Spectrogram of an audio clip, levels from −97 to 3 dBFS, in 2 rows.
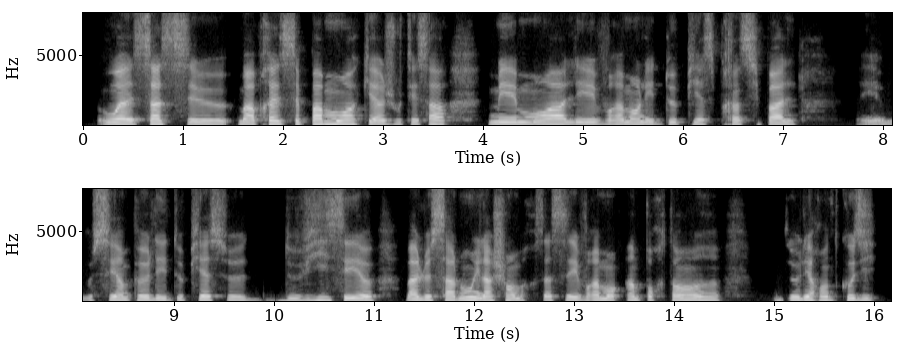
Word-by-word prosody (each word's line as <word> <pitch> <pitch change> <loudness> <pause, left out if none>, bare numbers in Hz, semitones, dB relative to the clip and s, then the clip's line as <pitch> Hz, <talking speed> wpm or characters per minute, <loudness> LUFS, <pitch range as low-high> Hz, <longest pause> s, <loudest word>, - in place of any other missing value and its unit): Ouais 180 -1 +5
ça 195 +4 +4
c'est, 200 -5 -3
heu, 155 -2 0
mais 180 - +2
après 165 +6 +4
c'est 195 -1 -5
pas 205 -1 +7
moi 205 0 +4
qui 180 - -5
ai - - +4
ajouté 155 0 -1
ça 210 +8 0 0.4
mais 175 -1 +3
moi 195 +3 +4
les 165 -2 0
vraiment 165 +4 0
les 160 -4 0
2 170 +4 -5
pièces 170 -1 -6
principales 160 -2 0 0.6
et - - -7
heu, 135 - -10
c'est 150 +1 -2
un 140 -1 0
peu 160 +3 0
les 150 -2 -1
2 150 +3 -8
pièces, 155 +1 -2
heu, 145 -2 -3 0.3
de 160 +2 -6
vie, 175 +7 -4
c'est, 180 -2 +1
heu, 155 -2 +2 0.3
bah, 145 -1 +4
le 155 +1 +1
salon 160 +6 +2
et 185 - +3
la 150 -1 +4
chambre, 155 -4 -3
ça 155 - -4
c'est 150 -2 -2
vraiment 135 +4 -1
important, 160 +3 0 0.2
heu, 130 - -12 0.7
de 150 - +1
les 145 0 +3
rendre 145 +1 -3
cosy. 170 -1 -3
160 Hz, 180 wpm, -24 LUFS, 150-175 Hz, 0.7 s, pas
